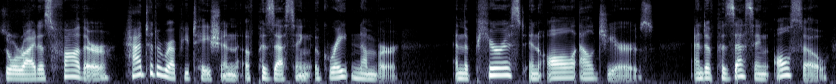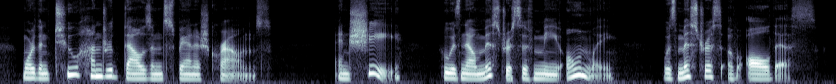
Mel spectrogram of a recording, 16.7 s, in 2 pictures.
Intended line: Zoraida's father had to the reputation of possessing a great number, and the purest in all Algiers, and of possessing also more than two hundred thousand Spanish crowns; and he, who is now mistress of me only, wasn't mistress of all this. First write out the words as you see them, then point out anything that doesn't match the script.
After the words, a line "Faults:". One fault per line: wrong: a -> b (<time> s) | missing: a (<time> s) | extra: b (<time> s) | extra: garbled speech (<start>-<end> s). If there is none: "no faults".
Zoraida's father had to the reputation of possessing a great number, and the purest in all Algiers, and of possessing also more than two hundred thousand Spanish crowns; and she, who is now mistress of me only, was mistress of all this.
Faults:
wrong: he -> she (11.9 s)
wrong: wasn't -> was (15.0 s)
